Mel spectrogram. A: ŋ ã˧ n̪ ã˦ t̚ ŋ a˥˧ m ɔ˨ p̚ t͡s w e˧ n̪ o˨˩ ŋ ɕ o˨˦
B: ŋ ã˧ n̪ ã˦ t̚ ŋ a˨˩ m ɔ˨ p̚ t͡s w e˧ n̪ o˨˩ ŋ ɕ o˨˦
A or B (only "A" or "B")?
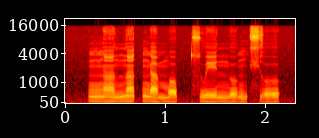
B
